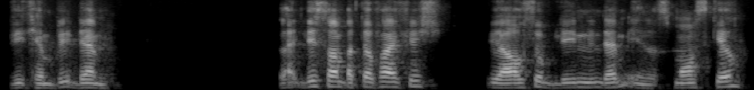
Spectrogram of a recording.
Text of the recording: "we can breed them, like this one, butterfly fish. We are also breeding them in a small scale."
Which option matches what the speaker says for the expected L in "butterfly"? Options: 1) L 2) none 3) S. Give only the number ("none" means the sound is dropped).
2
